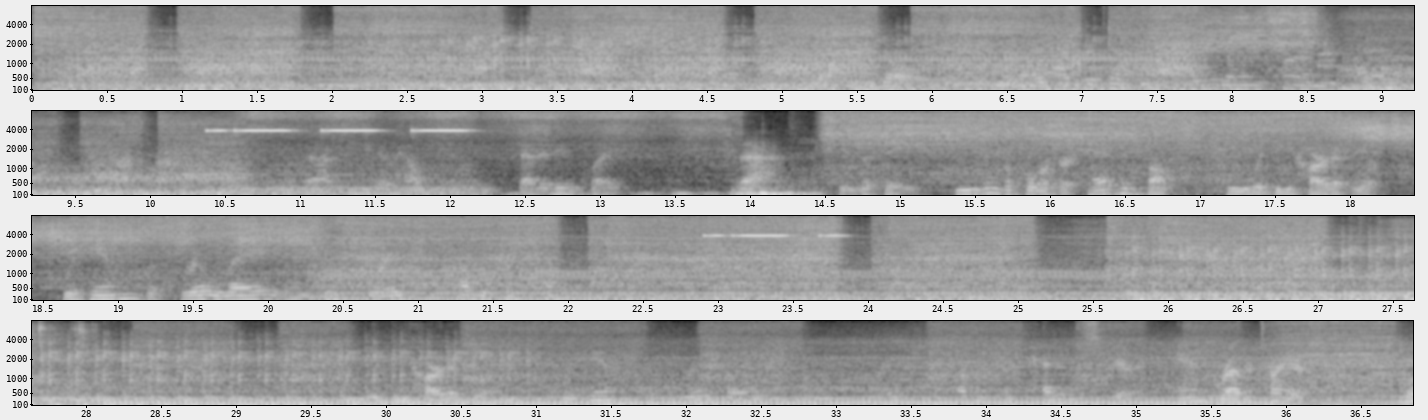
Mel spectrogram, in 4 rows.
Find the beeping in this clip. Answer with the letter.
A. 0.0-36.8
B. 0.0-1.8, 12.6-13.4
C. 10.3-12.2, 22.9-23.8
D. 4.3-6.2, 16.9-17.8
C.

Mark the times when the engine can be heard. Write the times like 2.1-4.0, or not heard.
0.0-8.2, 25.5-36.8.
